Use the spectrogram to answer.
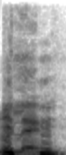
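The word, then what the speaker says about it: Ghislaine: But it's actually Gain. Gain. I watch your documentary. You're right. Yeah. He just said Jiz just fits.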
